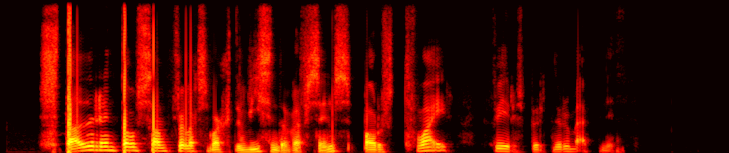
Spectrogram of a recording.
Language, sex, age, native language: Icelandic, male, 30-39, Icelandic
